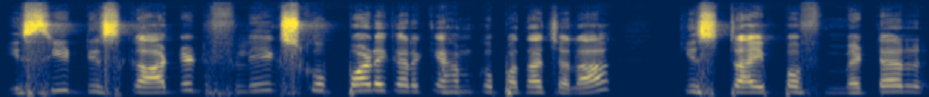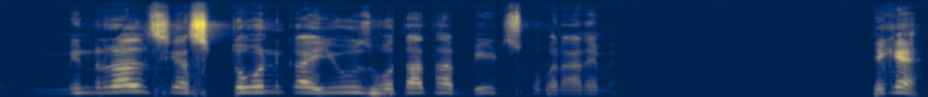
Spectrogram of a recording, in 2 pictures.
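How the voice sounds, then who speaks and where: A man's voice: high-pitched, unhurried, a bit bright, clear, resonant tone, dry recording. A young male teacher giving a classroom lecture, often asking students questions and checking that they understand. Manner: questions students, addresses them as beta.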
